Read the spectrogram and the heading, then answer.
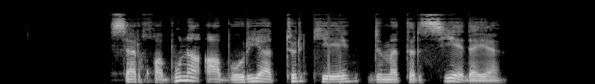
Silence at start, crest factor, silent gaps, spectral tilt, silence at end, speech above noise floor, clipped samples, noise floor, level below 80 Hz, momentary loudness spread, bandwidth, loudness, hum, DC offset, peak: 1.1 s; 18 dB; 2.81-2.85 s; -4 dB/octave; 0.95 s; over 73 dB; under 0.1%; under -90 dBFS; -54 dBFS; 7 LU; 11.5 kHz; -17 LUFS; none; under 0.1%; 0 dBFS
